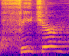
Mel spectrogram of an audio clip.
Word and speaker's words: feature: you knew this but a tu in the middle of a word means a C8 sound so you say Feature Feature and when Su is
